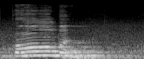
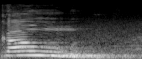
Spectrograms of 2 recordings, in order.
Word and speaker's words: comb: But here, again there is OMB. We pronounce it as comb. Again ba is there, but this is not pronounced. So this is comb, comb, comb, ow, ow.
